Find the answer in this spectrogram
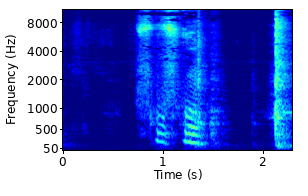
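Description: A person's voice: one short, breathy vocal utterance of about a second, starting shortly after a brief pause.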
